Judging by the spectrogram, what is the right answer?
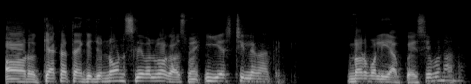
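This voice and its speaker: A man's voice: moderate pace, clear, resonant tone. A man teaching a grammar class in speech, asking his students checking questions and answering them himself. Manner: lively, rising on questions and dropping low on answers.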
